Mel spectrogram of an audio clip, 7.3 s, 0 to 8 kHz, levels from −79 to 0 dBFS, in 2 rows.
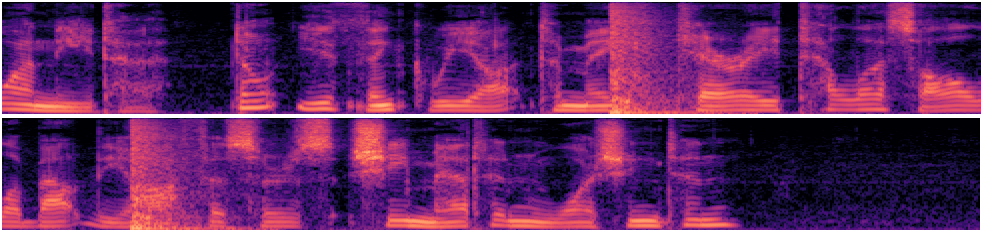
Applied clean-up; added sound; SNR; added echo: none; Microwave oven; 0 dB; none.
